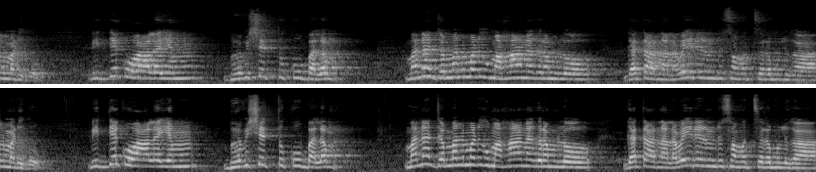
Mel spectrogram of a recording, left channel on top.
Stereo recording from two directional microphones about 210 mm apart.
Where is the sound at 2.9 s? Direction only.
55° right (ahead or behind).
